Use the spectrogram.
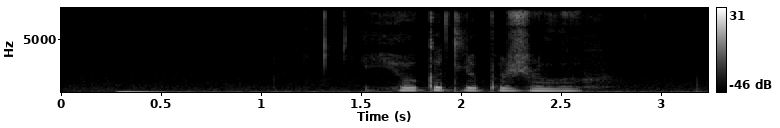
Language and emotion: Russian, neutral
